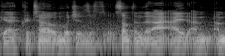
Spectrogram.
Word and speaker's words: kratom: Yeah, so Kratom, a lot people probably give me a hard time for saying it that way. That's how everybody says it in the Southwest. It's also said Kratom is another pronunciation.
